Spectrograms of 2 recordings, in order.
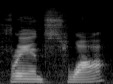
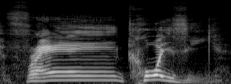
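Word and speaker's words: Françoise: passed away from cancer did you know that's pronounced franois I was waiting for you to say it yeah cuz Katie was Katie was gonna be like Frank Koy I was going to say Fran no that's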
